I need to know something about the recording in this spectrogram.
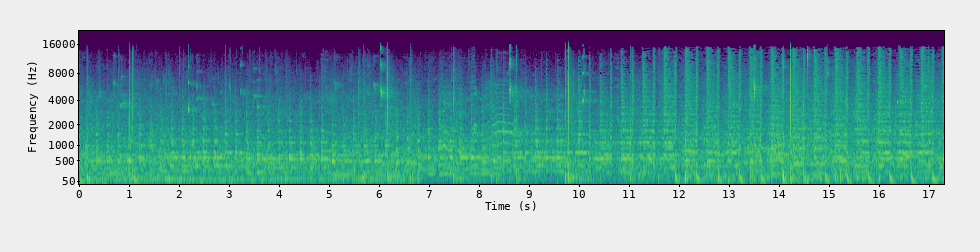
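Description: Several basketballs bouncing on a hardwood gym floor, the bounces coming thicker in the second half, over music.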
